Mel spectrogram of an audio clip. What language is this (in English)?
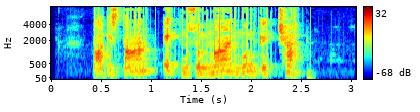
Domaaki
